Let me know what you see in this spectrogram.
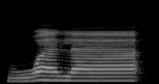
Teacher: लाम के ऊपर ज़बर है, आगे अलिफ खाली है, ये अलिफ मद्दा है। अलिफ मद्दा को एक अलिफ की मिकदार खींचकर पढ़ेंगे। ला मिलाकर पढ़ेंगे।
